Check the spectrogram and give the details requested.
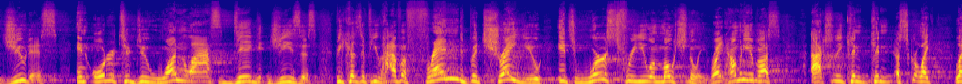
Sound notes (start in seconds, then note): none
